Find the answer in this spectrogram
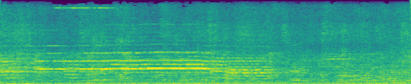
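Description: Temple procession music: a shrill reed horn (suona) playing held notes, one long high note near the middle, over crowd voices and a steady low rumble.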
